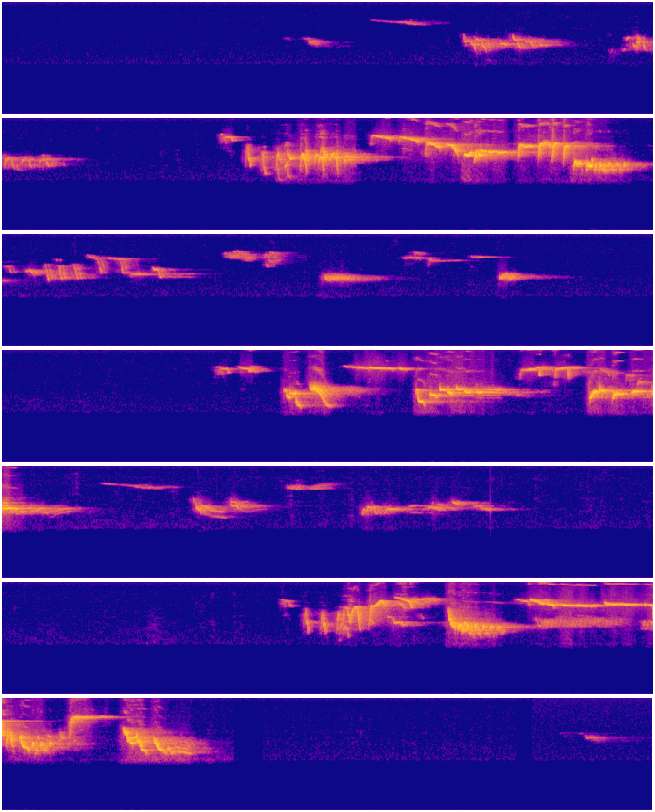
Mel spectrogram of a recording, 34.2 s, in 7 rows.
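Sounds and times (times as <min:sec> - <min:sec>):
European robin singing: 0:02.3 - 0:05.5, 0:06.5 - 0:13.9, 0:16.2 - 0:23.4, 0:26.5 - 0:31.0.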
